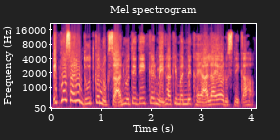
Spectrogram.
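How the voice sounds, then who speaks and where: Female narrator for animated family tales: mid-range pitch, expressive, scripted storytelling, dry recording. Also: moderate pace, no room sound.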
